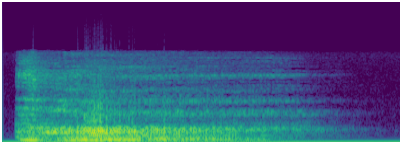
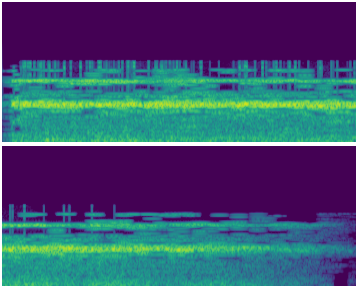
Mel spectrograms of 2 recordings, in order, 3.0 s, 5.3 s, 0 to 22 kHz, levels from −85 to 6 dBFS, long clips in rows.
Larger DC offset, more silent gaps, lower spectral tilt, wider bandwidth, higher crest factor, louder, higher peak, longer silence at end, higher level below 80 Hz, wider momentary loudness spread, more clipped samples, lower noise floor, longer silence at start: first, 4% vs under 0.1%; neither; first, -11 dB/octave vs -7 dB/octave; first, 5.4 kHz vs 4 kHz; about the same, 12 dB vs 10 dB; second, -11 LUFS vs -8 LUFS; about the same, 0 dBFS vs 0 dBFS; first, 0.75 s vs 0.35 s; first, -18 dBFS vs -30 dBFS; first, 19 LU vs 12 LU; first, 0.4% vs under 0.1%; first, -51 dBFS vs -34 dBFS; about the same, 0.1 s vs 0.05 s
